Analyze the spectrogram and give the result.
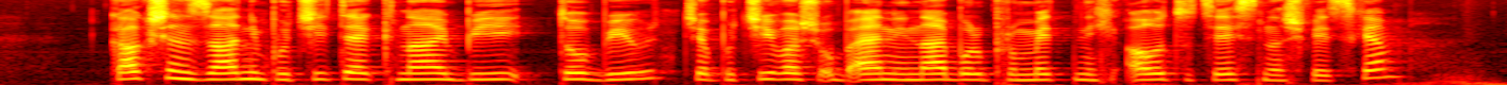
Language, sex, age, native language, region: Slovenian, female, 18-29, Slovenian, Pomurje region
